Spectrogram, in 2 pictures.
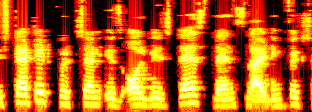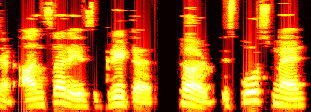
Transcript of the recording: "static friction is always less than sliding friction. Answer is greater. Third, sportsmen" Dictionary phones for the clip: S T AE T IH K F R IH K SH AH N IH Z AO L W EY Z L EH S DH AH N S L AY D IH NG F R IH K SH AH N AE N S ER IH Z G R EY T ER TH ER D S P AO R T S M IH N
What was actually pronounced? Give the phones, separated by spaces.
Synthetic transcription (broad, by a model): S T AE T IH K F IH K SH AH N IH Z AO L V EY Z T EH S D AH N S L AY D IH NG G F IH K SH AH N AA N S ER IH Z G R EY T ER T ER D S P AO R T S M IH N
